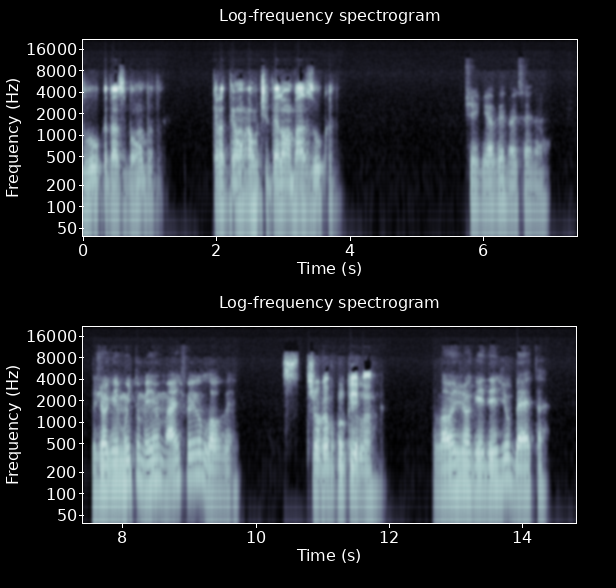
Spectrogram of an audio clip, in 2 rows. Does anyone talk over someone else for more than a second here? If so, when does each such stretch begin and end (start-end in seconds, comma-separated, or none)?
none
